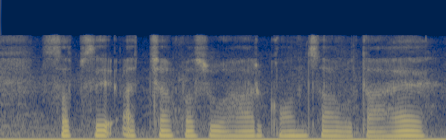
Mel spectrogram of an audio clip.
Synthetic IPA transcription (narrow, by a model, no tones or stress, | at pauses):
sɐbseʔɐtːʃʰapʰɐsuɦaːɾkɔːnsaɦoːt̪aɦɛː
